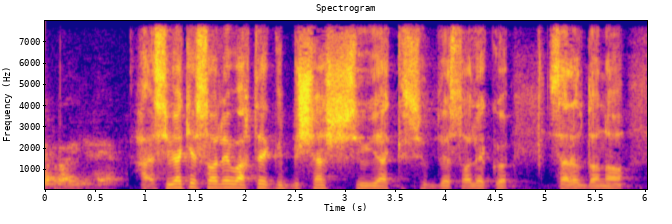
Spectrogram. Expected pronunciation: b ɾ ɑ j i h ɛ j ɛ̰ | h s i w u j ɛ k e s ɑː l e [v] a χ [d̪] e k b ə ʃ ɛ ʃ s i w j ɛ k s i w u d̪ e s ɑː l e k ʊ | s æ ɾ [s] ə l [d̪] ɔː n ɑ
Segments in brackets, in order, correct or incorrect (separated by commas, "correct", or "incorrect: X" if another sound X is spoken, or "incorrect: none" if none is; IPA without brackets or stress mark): incorrect: w, incorrect: t̪, incorrect: h, correct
